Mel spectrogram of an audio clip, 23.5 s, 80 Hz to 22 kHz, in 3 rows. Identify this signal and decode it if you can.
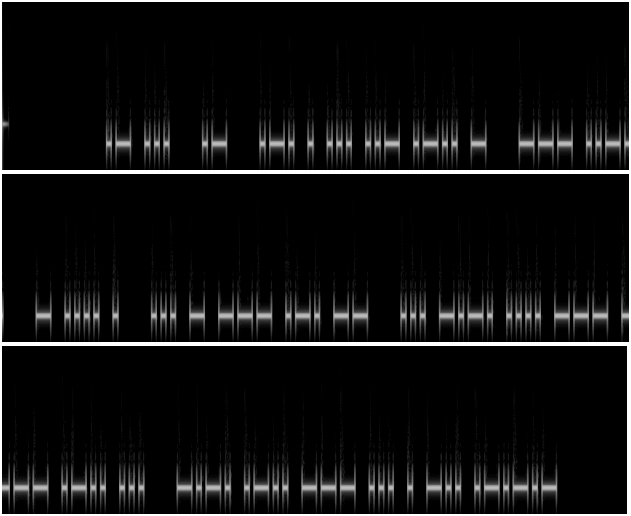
Morse code, heard as a keyed tone, about 19 wpm, 700 Hz. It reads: AS A RESULT OF THE STORM SCHOOLS CLOSED.
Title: Sentences with 5-Word Phrases - 20wpm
